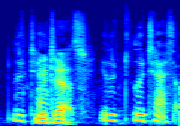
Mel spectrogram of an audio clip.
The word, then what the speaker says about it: Lutèce: The L-U-T-E, Lutèce.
